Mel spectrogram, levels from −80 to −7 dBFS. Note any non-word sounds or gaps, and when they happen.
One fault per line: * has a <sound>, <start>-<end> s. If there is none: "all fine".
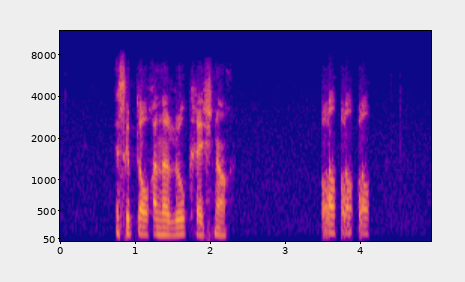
* has a laugh, 3.5-4.1 s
